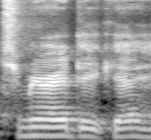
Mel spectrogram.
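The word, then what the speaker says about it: Chimere Dike: Uh Chamira DK, I think I'm pronouncing that right. How did I do, Scott? Yep. Chamir DK.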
